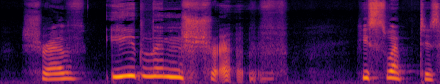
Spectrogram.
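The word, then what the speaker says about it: Schreave: stri s c h r e a v shrev edin shev he swept his hand grandly in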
